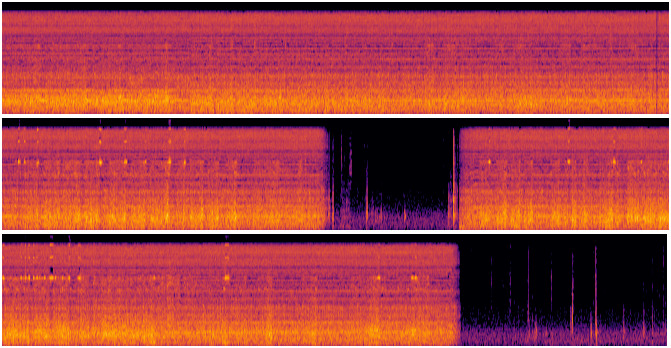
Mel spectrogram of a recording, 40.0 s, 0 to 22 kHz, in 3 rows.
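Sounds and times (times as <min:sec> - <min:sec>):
small motor whining: 0:00.0 - 0:19.9, 0:22.5 - 0:35.9
scattered ticks: 0:24.6 - 0:31.4.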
